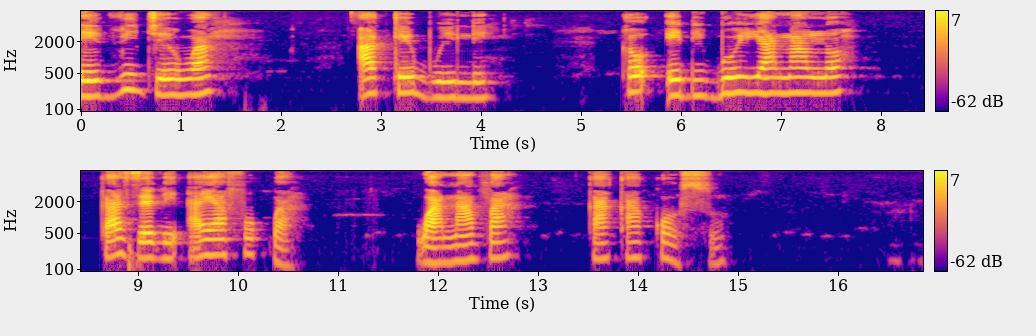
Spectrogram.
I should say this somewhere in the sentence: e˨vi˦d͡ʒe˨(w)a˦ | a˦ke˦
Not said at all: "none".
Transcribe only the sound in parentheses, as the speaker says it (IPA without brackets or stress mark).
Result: w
